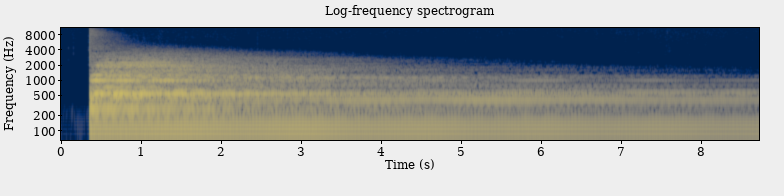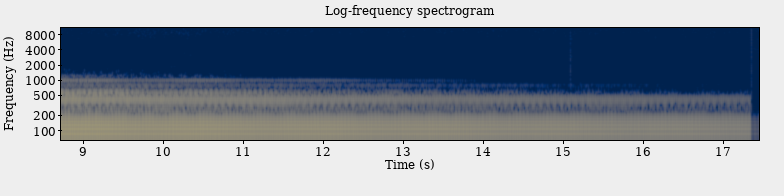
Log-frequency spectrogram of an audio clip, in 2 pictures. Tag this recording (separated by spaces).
Loud Ambient Processed Medium Sample Gong-strike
